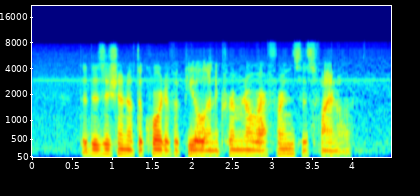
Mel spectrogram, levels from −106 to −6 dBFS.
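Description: From 1.70 s to the end, an adaptive stream at a lower bitrate takes over. The treble abruptly thins, and codec artefacts rise, with no gap. A spectrogram shows the high band cut sharply, which fits a drop from about 64 to 12 kbit/s.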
